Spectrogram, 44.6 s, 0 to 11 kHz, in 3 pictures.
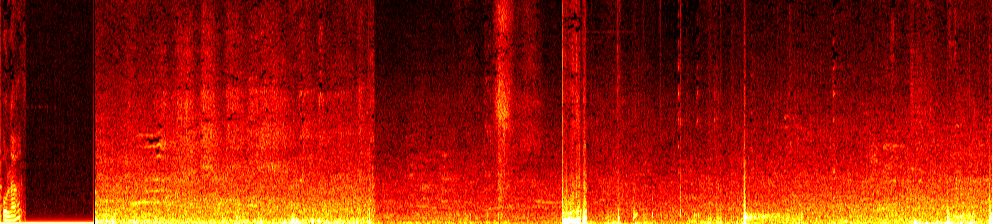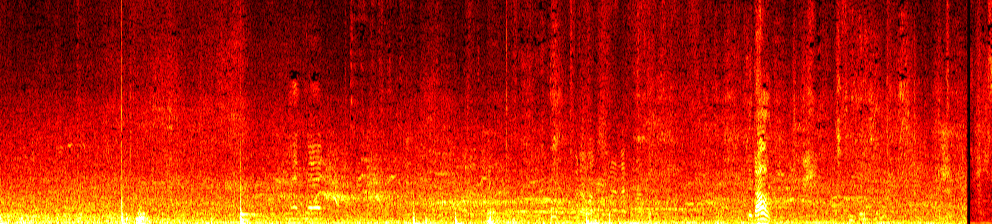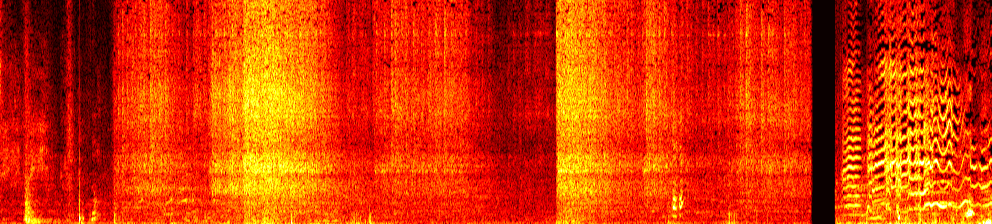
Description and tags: SonicPostcard SASP BernatJoan
6th-grade, santa-anna, sonicpostcard, spain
